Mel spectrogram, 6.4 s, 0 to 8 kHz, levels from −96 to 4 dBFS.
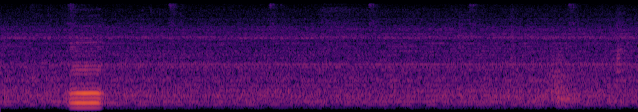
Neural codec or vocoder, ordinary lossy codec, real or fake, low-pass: none; none; real; 7.2 kHz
